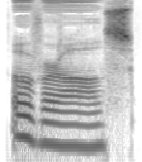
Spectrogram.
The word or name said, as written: overalls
